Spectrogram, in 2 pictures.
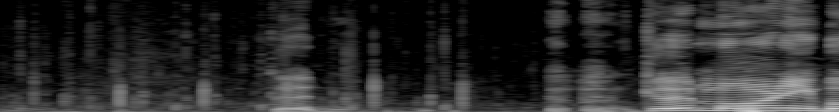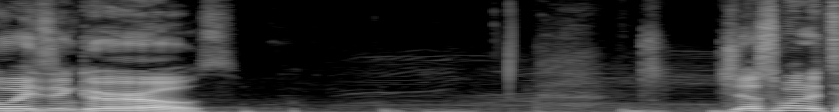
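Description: A man speaks forcefully into a microphone outdoors.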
